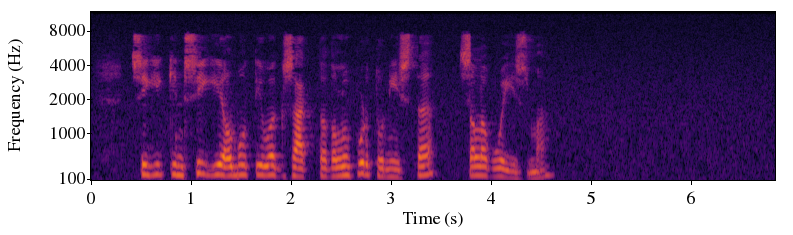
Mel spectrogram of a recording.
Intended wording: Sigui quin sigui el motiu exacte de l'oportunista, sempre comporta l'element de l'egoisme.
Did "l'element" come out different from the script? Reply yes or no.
yes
